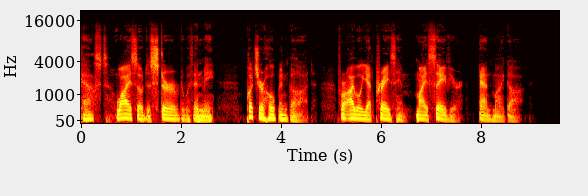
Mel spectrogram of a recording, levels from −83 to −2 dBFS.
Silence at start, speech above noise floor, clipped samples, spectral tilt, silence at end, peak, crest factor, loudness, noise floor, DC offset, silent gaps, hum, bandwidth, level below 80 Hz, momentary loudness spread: 0 s; 58 dB; under 0.1%; -5.5 dB/octave; 0.8 s; -4 dBFS; 20 dB; -23 LUFS; -80 dBFS; under 0.1%; none; none; 14.5 kHz; -40 dBFS; 13 LU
